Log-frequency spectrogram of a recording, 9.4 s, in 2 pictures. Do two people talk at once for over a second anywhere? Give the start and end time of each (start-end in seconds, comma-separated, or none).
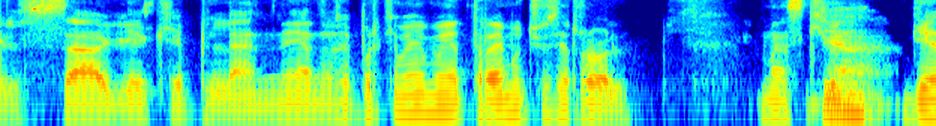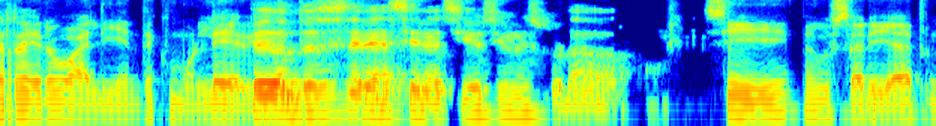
none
